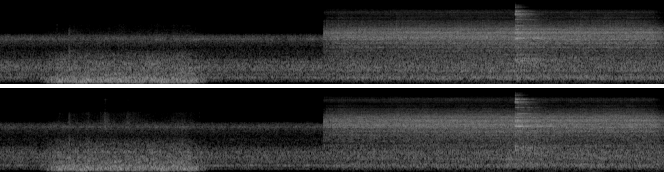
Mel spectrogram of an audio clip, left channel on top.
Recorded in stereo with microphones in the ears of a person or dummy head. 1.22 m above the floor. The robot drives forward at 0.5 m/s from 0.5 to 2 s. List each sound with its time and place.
3.2 s a camera shutter: 20° right (ahead or behind), 0.8 m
